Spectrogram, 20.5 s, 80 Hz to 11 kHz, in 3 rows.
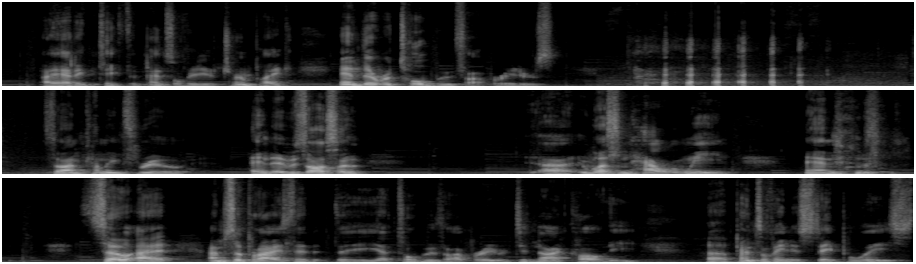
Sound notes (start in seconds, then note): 4.7 laughing; 13.0 chuckles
